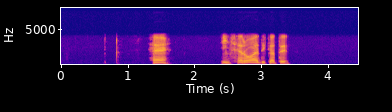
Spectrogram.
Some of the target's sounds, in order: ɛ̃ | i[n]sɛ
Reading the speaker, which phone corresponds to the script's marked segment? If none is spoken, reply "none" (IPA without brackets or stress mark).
ɲ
